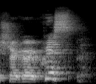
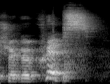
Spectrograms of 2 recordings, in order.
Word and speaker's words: Sugar Crisp: Exemple, la petite pancarte là-bas, là, des Sugar Crisp. Il y en a qui disent des Sugar Crips. Comme si le P était avant le S. Non! C'est des Sugar Crisp.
